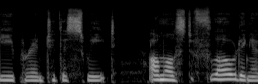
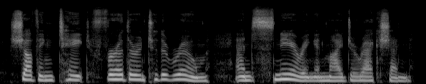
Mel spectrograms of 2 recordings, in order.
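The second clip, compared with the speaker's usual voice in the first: ordinary delivery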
